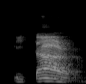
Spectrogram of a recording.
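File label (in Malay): "litar", Malay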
